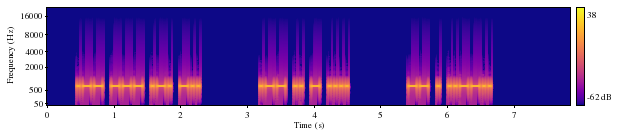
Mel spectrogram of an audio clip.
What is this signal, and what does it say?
Morse code, heard as a keyed tone, about 28 wpm, 700 Hz. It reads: WORD WITH ME?
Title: 3x Word-Spacing - Sentences from Top 300 Words - 28wpm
